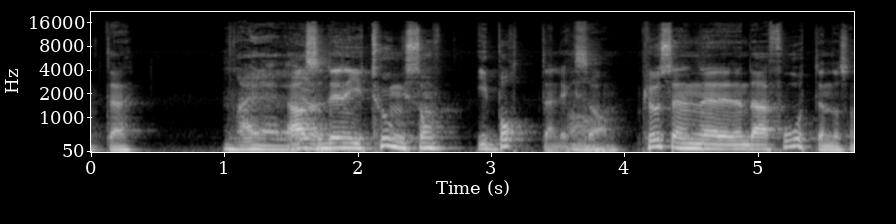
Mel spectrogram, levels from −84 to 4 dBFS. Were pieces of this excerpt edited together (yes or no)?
no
